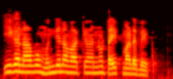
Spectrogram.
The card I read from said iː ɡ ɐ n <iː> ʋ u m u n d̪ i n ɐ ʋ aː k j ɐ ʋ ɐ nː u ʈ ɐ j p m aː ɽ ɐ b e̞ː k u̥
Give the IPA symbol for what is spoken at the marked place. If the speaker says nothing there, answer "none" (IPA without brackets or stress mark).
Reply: aː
